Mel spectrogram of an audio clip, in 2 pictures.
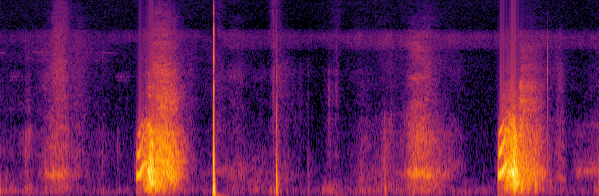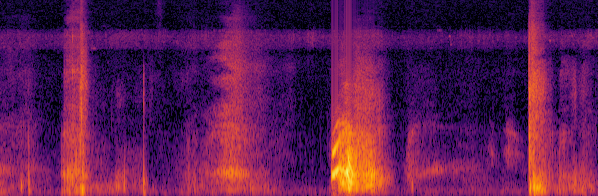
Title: Muffled snotty cold sneezes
